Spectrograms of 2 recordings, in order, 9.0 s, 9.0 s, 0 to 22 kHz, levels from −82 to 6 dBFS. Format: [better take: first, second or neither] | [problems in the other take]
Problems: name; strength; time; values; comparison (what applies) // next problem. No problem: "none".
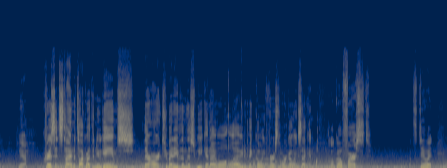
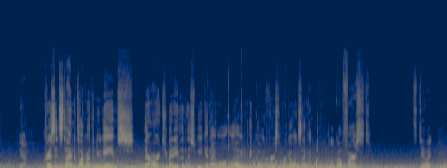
first | wind noise on the microphone; heavy; 5 dB below the speech; occasional gusts in the first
